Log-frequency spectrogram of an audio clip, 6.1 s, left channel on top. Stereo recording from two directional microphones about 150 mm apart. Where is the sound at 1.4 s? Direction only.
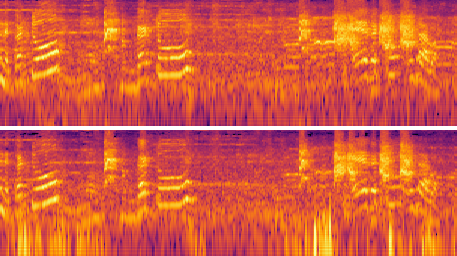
25° right (ahead or behind).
